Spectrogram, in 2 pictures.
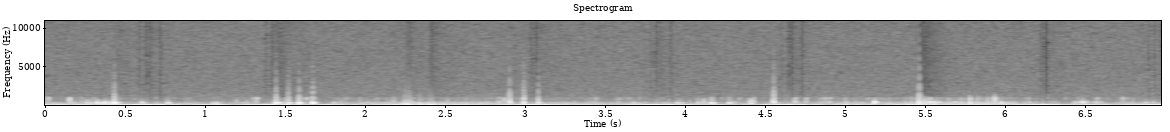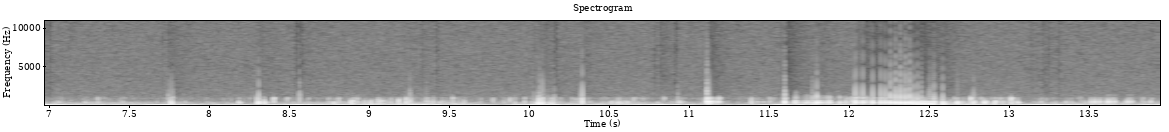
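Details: Woman after a large meal with wine following 22-hour fast, stethoscope over abdomen: continuous low gurgling and rumbling with frequent bubbling bursts; active bowel sounds.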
